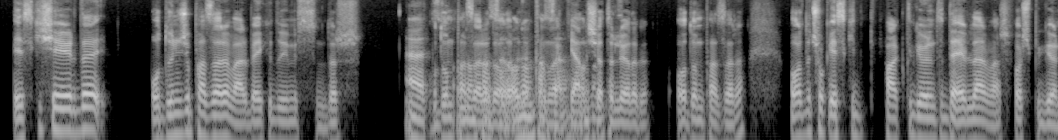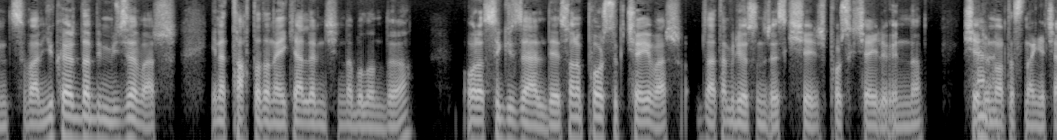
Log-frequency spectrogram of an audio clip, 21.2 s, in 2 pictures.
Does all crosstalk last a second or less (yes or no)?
no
